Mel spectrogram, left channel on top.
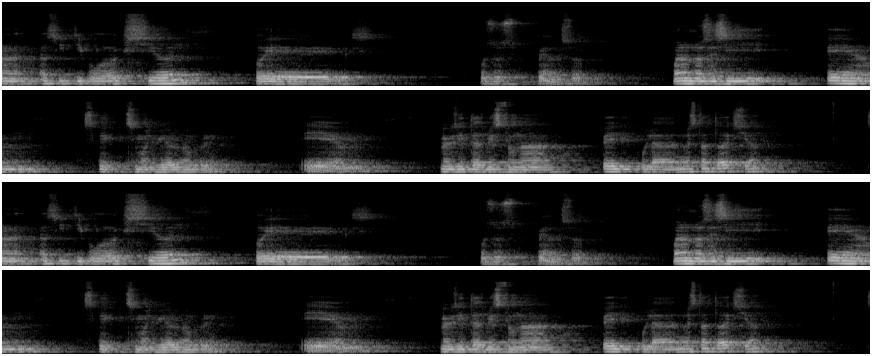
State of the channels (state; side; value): identical; both; correlation 1.00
